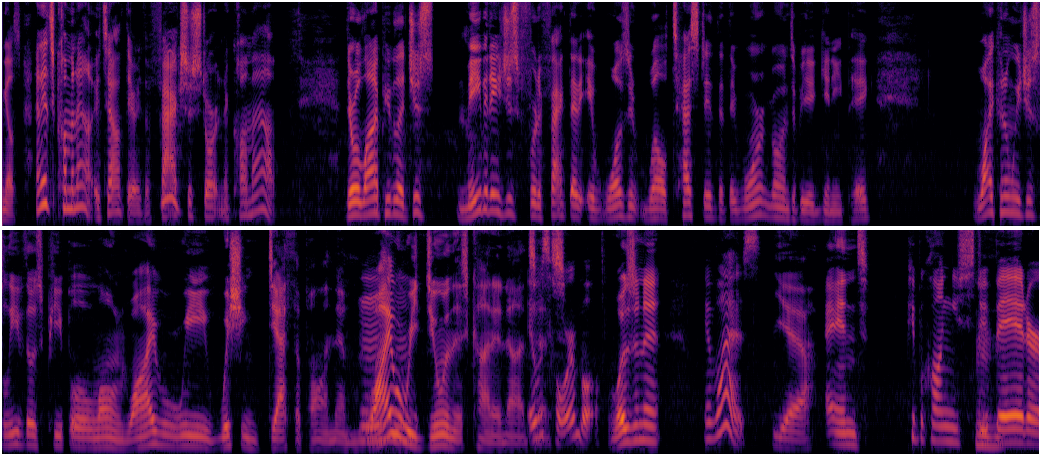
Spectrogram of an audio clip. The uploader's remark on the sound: We recorded this episode poolside in our backyard under the stars, so you can also enjoy the sounds of nature and our relaxed vibe.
